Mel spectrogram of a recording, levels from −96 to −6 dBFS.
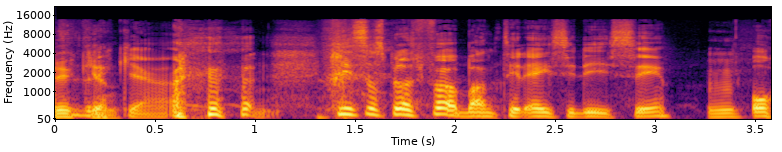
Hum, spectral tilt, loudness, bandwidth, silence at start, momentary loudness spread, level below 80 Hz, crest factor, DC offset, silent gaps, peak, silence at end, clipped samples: none; -5.5 dB/octave; -16 LUFS; 14 kHz; 0 s; 10 LU; -48 dBFS; 16 dB; under 0.1%; none; 0 dBFS; 0 s; under 0.1%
